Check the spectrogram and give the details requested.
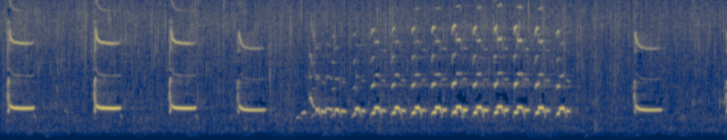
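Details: Common redshank foraging in Axios Delta National Park, Thessaloniki, Greece, giving loud, ringing whistled notes about once a second, then a fast run of repeated yelping notes; a faint trickle of water behind.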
